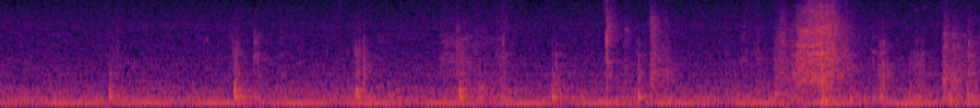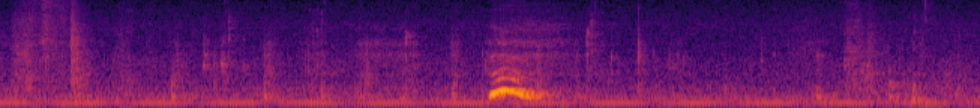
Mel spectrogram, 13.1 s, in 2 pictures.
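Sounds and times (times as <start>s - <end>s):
chewing a donut: 0.7s - 4.4s, 7.4s - 12.2s
person voicing mm: 9.8s - 10.3s.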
